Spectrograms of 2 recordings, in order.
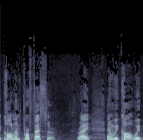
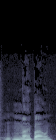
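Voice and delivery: low, soft refusal to bow; muttered refusal; 5 semitones lower, 7 dB quieter than usual. Retold or imitated. Guy at jiu-jitsu refusing to bow, muttered. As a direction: refuse quietly, keeping it to yourself. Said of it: "he's like this".

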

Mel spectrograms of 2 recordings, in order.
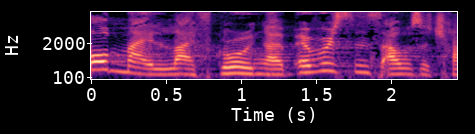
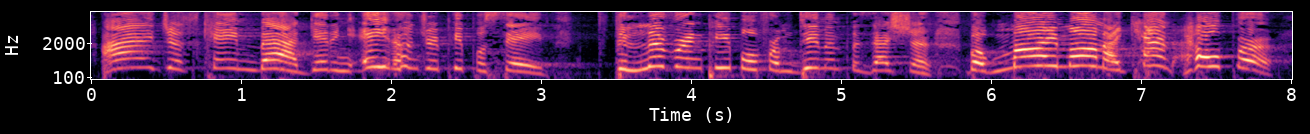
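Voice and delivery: loud, high, escalating shout; angry, frustrated; 7 semitones higher, 9 dB louder than usual. Retold or imitated. Daughter who saves others but can't help mom, shouting angrily. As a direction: rage at God in helpless frustration. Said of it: "and I'm angry. I'm frustrated".

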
